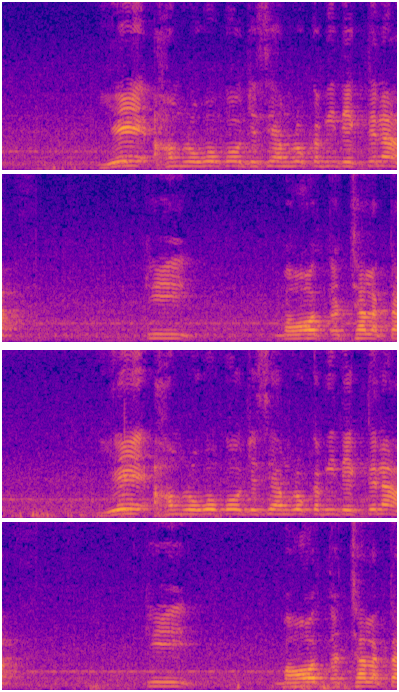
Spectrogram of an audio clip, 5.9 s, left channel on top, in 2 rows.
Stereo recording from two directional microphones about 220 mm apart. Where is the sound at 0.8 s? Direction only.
20° right (ahead or behind).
